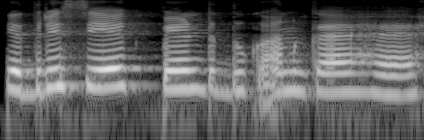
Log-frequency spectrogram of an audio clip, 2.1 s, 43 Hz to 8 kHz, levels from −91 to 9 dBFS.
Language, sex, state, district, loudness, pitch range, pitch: Hindi, female, Jharkhand, Garhwa, -15 LUFS, 260-300 Hz, 280 Hz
